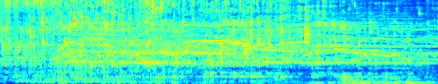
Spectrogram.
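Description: Lucky Duck Lake, drained by Mighty Mila and Hal the Hamster, drains away in a steady, loud rush with gurgling and swirling, continuous for a few seconds with no voices.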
